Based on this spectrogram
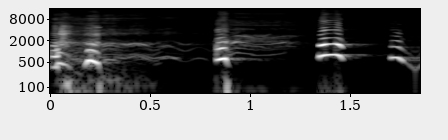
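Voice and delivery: high shrieking laugh that almost sobs; squealing cry-laugh. Real, not acted. Cracking up at her own story, high squealing laugh. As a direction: let the laugh break into a squeal. Laughing through mock outrage.

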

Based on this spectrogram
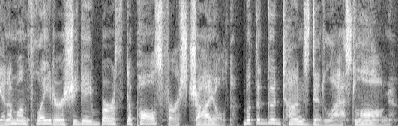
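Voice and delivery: ordinary delivery, nothing marked

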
